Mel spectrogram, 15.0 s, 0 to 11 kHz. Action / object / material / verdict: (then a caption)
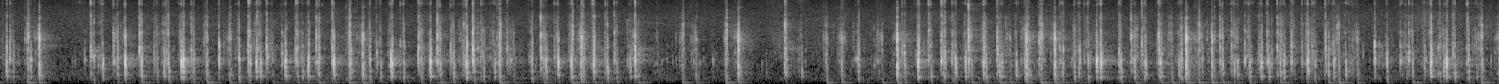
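tap / plastic mechanical keyboard with plastic keycaps / plastic / none. Continuous fast typing on a compact 68-key NiZ Plum Atom 68 mechanical keyboard with a white plastic case and purple and yellow Domikey Gas Attack SA plastic keycaps, resting on a desk pad and struck by the fingertips of both hands. Dense, short clacky keystrokes with a mid-pitched thock and brief bright edges, coming in quick bursts with a few short pauses.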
